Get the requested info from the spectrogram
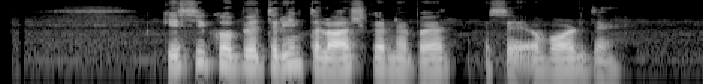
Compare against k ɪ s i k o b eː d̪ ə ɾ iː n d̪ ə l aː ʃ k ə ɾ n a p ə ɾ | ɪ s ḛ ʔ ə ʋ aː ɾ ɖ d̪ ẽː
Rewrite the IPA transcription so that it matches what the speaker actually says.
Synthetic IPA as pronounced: k ɪ s i k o b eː t̪ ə ɾ iː n t̪ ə l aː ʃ k ə ɾ n e p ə ɾ | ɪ s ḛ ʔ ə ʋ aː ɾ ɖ d̪ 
